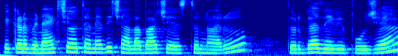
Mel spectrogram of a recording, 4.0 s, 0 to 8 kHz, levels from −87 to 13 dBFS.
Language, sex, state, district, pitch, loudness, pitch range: Telugu, female, Andhra Pradesh, Visakhapatnam, 200 Hz, -40 LUFS, 195-220 Hz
